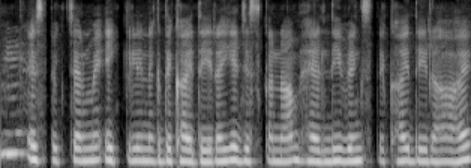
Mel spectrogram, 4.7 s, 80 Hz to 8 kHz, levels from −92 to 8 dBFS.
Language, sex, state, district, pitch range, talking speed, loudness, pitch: Hindi, female, Chhattisgarh, Bilaspur, 205-220 Hz, 230 wpm, -17 LUFS, 210 Hz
